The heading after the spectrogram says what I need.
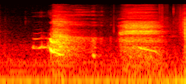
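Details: Snoring from a dog, heard in the background indoors.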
